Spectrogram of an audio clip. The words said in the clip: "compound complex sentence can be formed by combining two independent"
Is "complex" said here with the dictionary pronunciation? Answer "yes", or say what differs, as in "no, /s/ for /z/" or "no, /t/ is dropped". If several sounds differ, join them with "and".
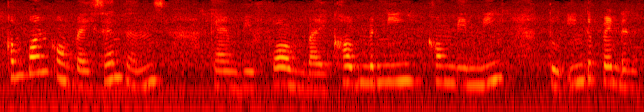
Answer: no, /l/ is dropped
